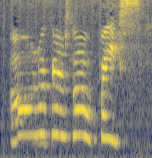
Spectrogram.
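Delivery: high cooing pet voice; cooing at cat. Real, not acted. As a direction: coo over his little face.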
